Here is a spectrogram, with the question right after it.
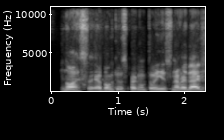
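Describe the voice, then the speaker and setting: Dry and close with no echo, this man's voice carries a dark, mellow tone. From Canada. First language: English (speaking Portuguese). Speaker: dentist. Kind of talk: casual chat.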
